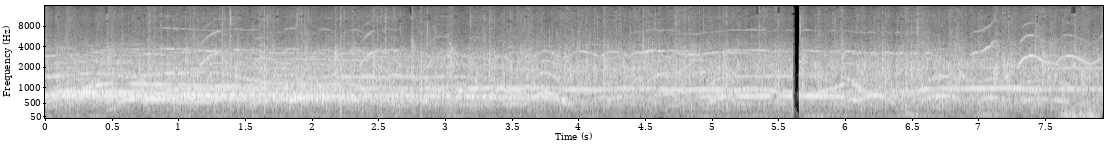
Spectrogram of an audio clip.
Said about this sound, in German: Dann fangen wir wieder mit dem Wetterfax an. Applaus fürs Wetterfax!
